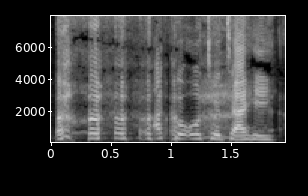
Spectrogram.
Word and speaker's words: Ako Ōtautahi: Ako Ōtautahi.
